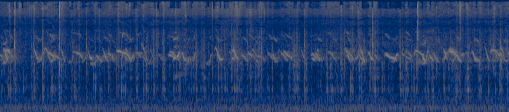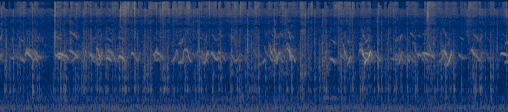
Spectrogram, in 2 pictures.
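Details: A brood of chicks chirping nonstop, shrill little peeps overlapping several times a second over a constant low droning background.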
